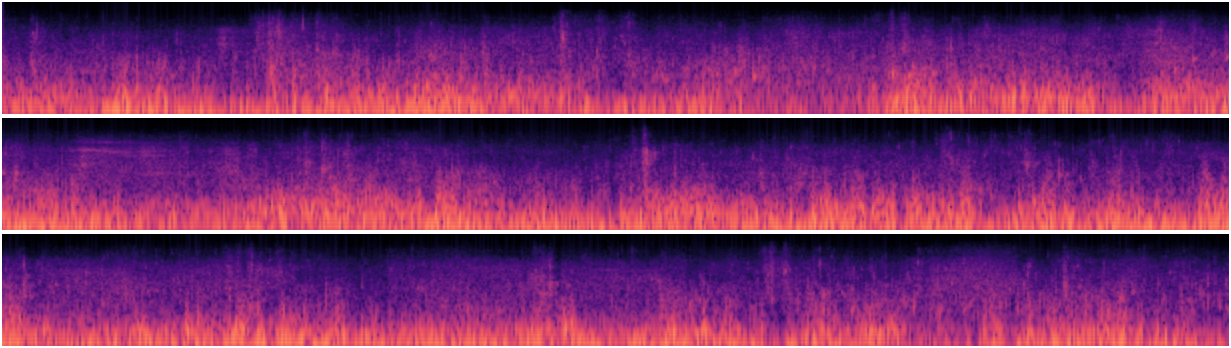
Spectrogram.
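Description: A paddle splashes and dips into the water.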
